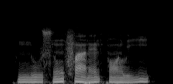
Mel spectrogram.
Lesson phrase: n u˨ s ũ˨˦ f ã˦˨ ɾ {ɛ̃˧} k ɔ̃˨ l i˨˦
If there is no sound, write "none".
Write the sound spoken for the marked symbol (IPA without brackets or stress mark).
ɛ̃˧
